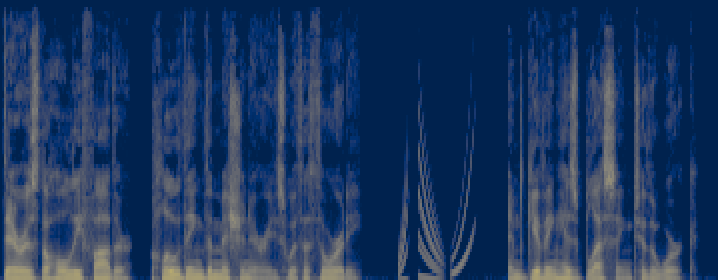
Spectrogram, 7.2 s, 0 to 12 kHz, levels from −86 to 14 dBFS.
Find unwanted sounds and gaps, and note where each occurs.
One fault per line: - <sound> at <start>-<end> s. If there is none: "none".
- chirp at 4.0-4.8 s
